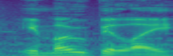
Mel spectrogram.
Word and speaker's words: Immobile: Immobile, there we go, the immobile one.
